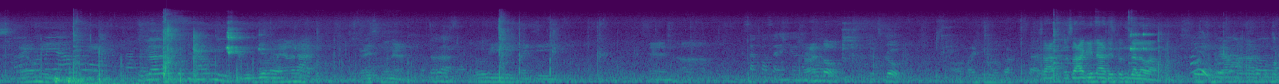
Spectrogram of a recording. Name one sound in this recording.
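Rackets hit a shuttlecock with sharp pops.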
